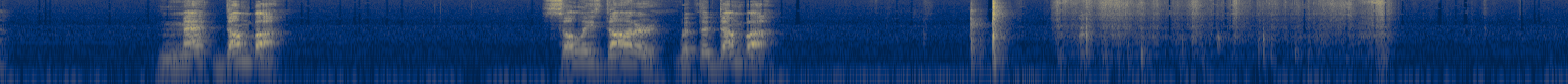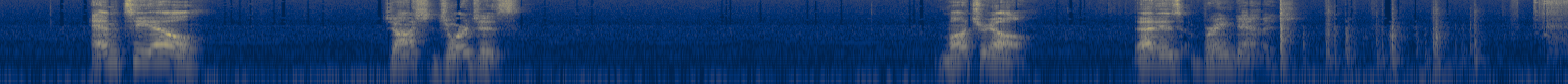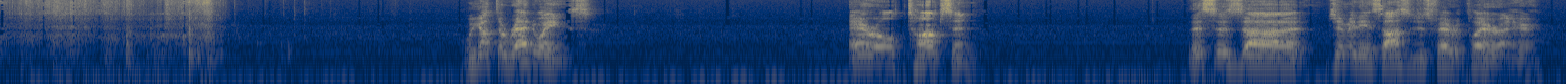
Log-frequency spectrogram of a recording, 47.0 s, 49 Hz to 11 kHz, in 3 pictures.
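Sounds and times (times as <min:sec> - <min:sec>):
paper rustling and crinkling: 0:10.5 - 0:14.0, 0:30.8 - 0:33.8.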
